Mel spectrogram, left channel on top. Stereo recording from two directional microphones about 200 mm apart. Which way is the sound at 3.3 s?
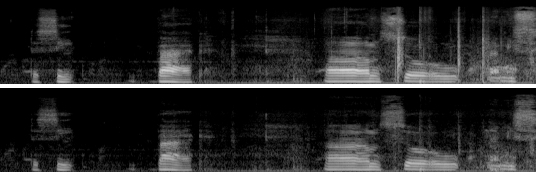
25° right (ahead or behind).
